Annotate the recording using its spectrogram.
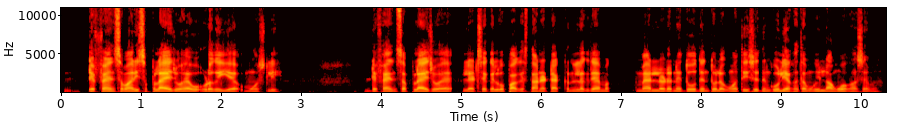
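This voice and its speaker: A man giving a casual, animated lecture, mixing Hindi and English, asking his students rhetorical questions. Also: lowish voice, fairly quick, smooth. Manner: animated, talks in first person as a country, rhetorical questions. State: sore throat. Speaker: teacher.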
